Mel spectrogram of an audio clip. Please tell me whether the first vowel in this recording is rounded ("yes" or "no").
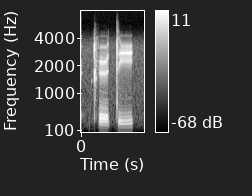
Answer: yes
